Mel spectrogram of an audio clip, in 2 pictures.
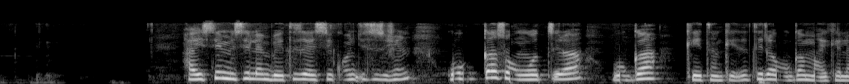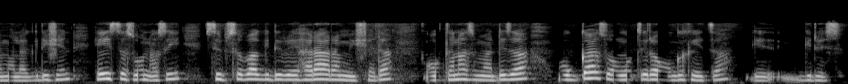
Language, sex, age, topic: Gamo, female, 25-35, government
